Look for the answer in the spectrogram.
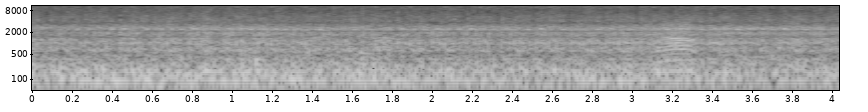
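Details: LB7 Duramax diesel after fuel filter head delete, still cold: steady diesel clatter at cold idle with an even rhythm, no misses or knocks; owner says it runs good with little fuel restriction.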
